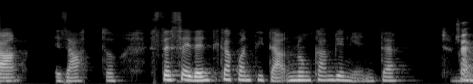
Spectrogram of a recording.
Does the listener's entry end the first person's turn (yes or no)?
yes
